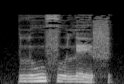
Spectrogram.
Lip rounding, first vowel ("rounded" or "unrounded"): rounded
